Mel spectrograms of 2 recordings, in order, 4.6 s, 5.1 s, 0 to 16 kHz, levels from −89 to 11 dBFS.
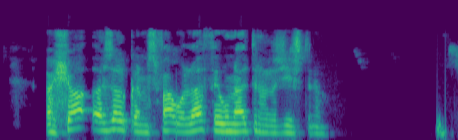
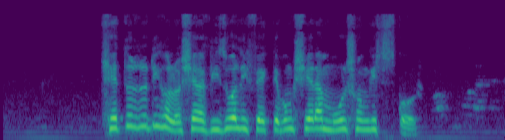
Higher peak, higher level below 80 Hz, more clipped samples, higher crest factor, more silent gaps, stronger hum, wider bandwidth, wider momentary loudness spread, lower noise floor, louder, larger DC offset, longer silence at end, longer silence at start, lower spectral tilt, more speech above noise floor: first, 0 dBFS vs -6 dBFS; first, -56 dBFS vs -66 dBFS; neither; about the same, 16 dB vs 18 dB; neither; neither; second, 8.2 kHz vs 11.5 kHz; about the same, 11 LU vs 12 LU; first, -87 dBFS vs -65 dBFS; first, -14 LUFS vs -24 LUFS; neither; second, 0.15 s vs 0.9 s; second, 0.45 s vs 1.05 s; second, -4.5 dB/octave vs -7 dB/octave; first, 73 dB vs 42 dB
